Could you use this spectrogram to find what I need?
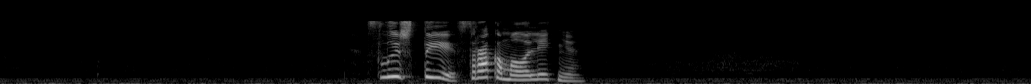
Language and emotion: Russian, angry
